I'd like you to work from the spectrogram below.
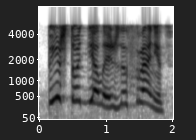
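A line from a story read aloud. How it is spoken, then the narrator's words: Shriek. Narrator (Russian): Взвизгнула девушка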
